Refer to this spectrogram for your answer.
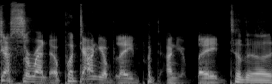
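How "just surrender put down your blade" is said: small goblin creature voice. Game narrator speaking as the little goblin to the human, in a little goblin voice. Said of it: "You hear the little goblin, he says".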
